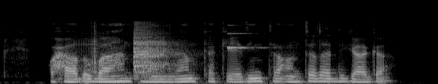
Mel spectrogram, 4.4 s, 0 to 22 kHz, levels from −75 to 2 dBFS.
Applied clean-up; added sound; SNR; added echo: none; Squeak / Screech; 7 dB; none.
